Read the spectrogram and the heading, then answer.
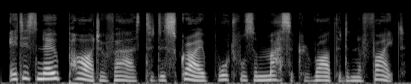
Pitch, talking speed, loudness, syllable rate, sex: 200 Hz, 235 wpm, -21 LUFS, 5.5 syllables/s, female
